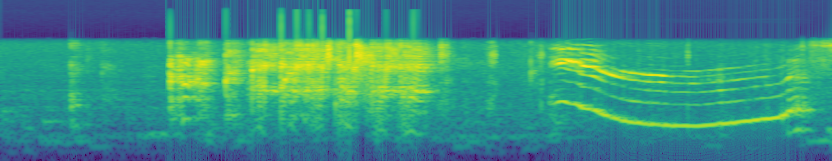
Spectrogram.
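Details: Young girl eating cereal gives a burst of forced, dry fake coughs to get attention instead of crying, then a long drawn-out whine. Voluntary (fake) cough.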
